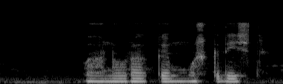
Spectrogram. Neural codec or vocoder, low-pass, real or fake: none; 7.2 kHz; real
